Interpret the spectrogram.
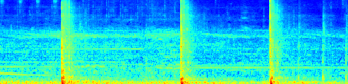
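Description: Aerial firework shells bursting overhead: three sharp booms about a second and a half apart, over a steady low rumble.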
